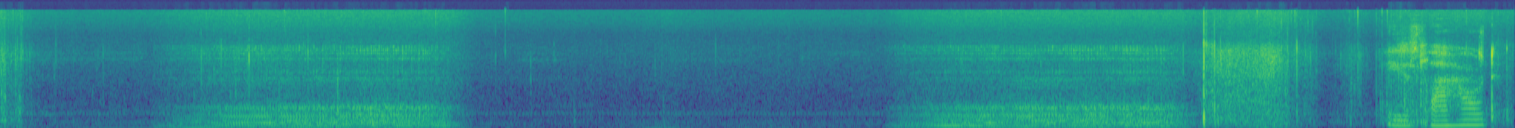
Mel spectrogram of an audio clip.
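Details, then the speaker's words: Adult man (husband) snoring loudly at bedtime: two long, loud, rumbling snores on the in-breath with quiet gaps between, then a brief rustle and a short voice. "Wondering how I'm going to sleep tonight. It's crazy. I'm getting tired, but I'm like, I know I'll never sleep through that."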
